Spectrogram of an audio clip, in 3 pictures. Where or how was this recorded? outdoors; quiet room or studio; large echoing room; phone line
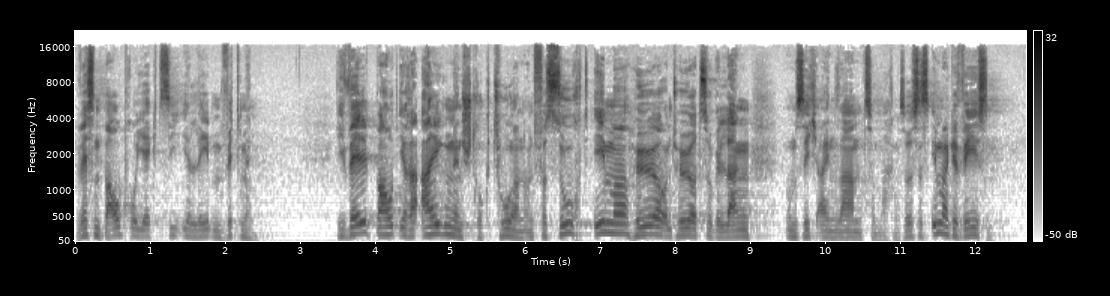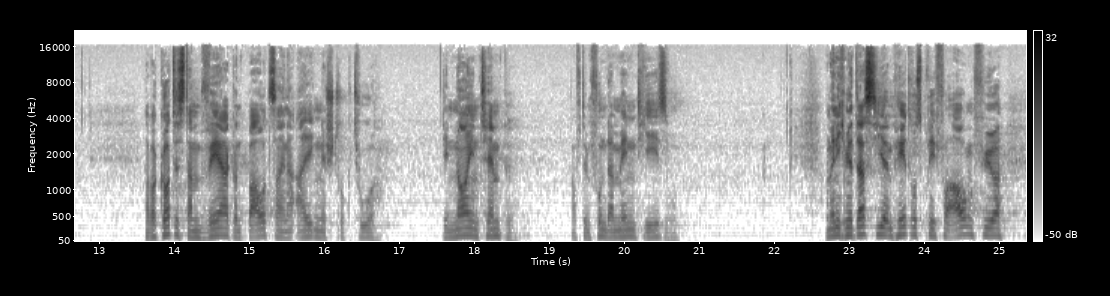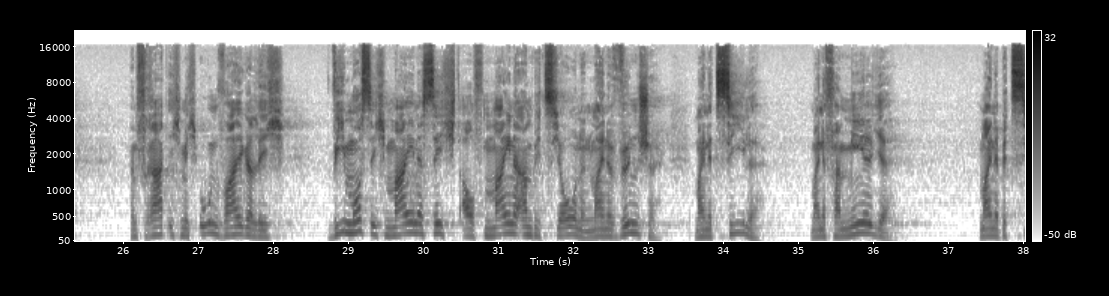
large echoing room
